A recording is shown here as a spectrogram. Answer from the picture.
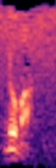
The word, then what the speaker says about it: pneuma: One, pneuma. Phonetically, it's P-N-Y-O-O-M-A-H, pneuma. And the other one is phantasma.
